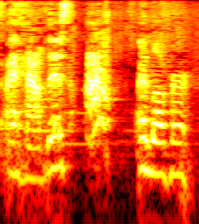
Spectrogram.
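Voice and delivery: ordinary delivery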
